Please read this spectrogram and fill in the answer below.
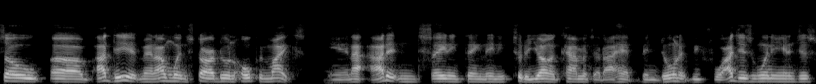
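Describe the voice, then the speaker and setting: A man speaks in an unremarkable speaking voice, pitched fairly high with ordinary pitch variation. He goes at a fairly quick pace with hardly any pauses. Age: 60s. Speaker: comedian. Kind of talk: casual chat.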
